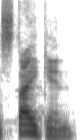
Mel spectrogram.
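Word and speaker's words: Steichen: stain how do you say his last name Sten Sten Shane styken definitely turned on that Jets Cardinal tape and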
